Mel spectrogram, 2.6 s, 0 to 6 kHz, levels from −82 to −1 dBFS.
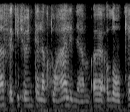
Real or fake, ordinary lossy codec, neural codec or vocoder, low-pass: fake; AAC, 24 kbps; vocoder, 44.1 kHz, 128 mel bands, Pupu-Vocoder; 5.4 kHz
